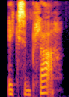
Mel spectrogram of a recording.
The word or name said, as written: eksemplar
